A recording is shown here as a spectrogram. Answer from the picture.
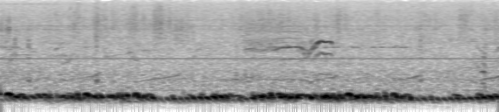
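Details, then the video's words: Continuous low, rolling bubbling from black grouse at a morning lek in the Cairngorms National Park, where the birds display, call and fight; a faint thin whistle rises briefly in the middle. "Black Grouse Lekking"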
